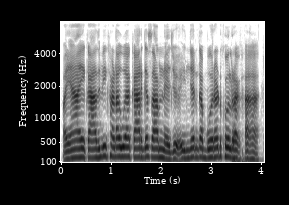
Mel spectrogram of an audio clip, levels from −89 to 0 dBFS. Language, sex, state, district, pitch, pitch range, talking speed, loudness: Hindi, male, Jharkhand, Garhwa, 185 Hz, 170-190 Hz, 250 wpm, -12 LUFS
